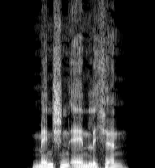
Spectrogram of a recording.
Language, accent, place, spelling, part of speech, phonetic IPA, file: German, Germany, Berlin, menschenähnlichen, adjective, [ˈmɛnʃn̩ˌʔɛːnlɪçn̩], De-menschenähnlichen.ogg
- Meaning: inflection of menschenähnlich: 1. strong genitive masculine/neuter singular 2. weak/mixed genitive/dative all-gender singular 3. strong/weak/mixed accusative masculine singular 4. strong dative plural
